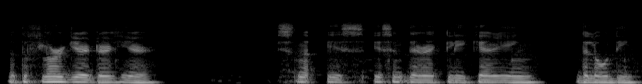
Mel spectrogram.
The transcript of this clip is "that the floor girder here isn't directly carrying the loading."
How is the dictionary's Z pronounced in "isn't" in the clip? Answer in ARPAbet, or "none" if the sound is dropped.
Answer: S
